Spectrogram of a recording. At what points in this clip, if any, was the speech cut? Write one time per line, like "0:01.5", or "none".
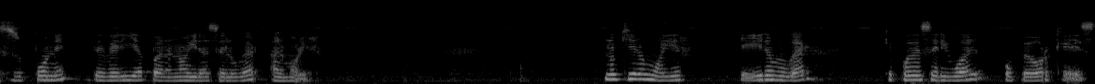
none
